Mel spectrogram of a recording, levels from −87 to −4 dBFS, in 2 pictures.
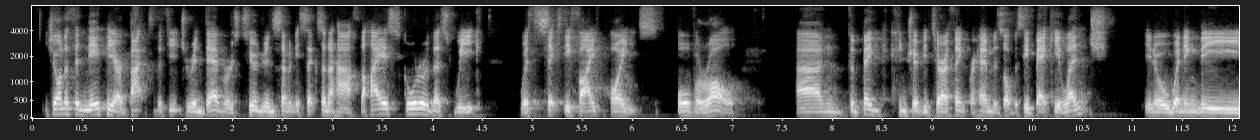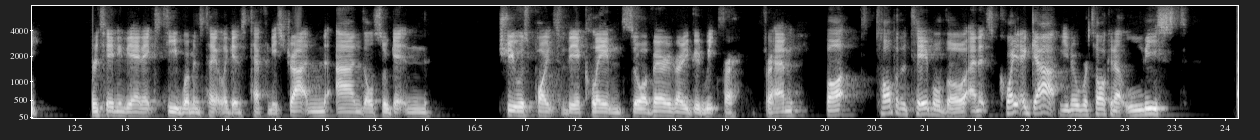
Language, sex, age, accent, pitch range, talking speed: English, male, 20-39, British, 100-125 Hz, 200 wpm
